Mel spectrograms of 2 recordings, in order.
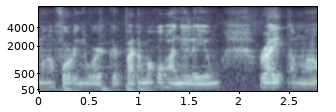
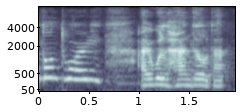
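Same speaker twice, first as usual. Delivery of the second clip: much higher, brighter put-on voice of self-assurance; confident reassurance; 6 semitones higher than usual. Reassuring the employer she can lift her, in a high mock-confident voice. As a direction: chirp it up high like a cheerful pro.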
